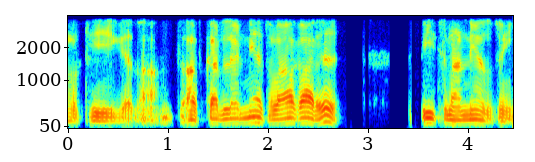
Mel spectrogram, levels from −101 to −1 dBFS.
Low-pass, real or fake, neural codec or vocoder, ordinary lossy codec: 3.6 kHz; real; none; none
